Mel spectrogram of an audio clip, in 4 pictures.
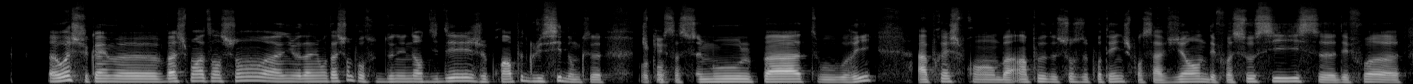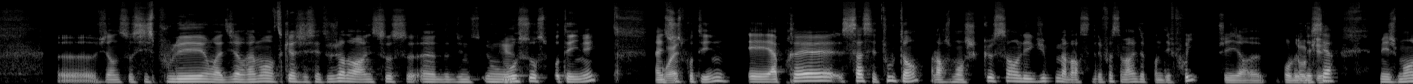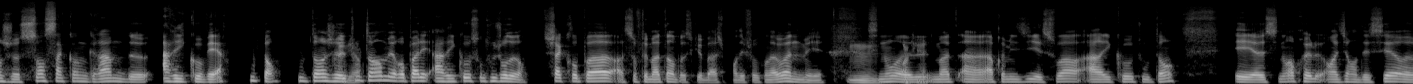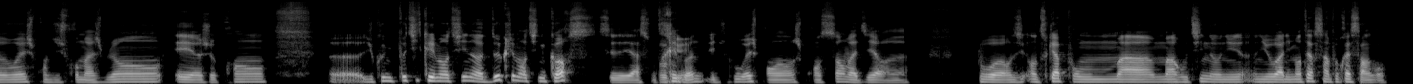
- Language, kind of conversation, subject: French, advice, Comment retrouver la motivation après un échec récent ?
- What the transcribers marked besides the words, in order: stressed: "très"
